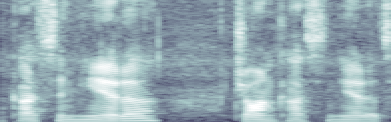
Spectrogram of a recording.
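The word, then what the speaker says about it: Castañeda: John Castafieda. Is that how you say his name? Castaneda.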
